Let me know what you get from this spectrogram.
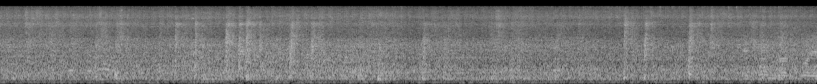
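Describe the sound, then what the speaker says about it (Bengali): A passenger train running on rails through a forest area in Bangladesh, a loud continuous rumble and rushing noise with faint rhythmic clicks of the wheels, heard from inside the train. "ট্রেন জার্নিং এর মজাই আলাদা"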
